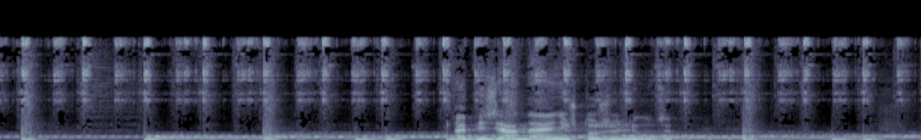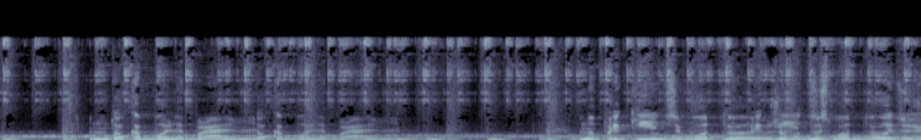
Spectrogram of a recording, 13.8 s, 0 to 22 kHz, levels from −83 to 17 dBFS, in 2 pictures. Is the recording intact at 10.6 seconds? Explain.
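No. A doubled audio track runs from 8.84 s to the end, so 10.6 s falls inside it. A second full-band copy trails the original by about a second, a few decibels quieter, with no decay or room colour. It likely comes from a slower capture path mixed back in.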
